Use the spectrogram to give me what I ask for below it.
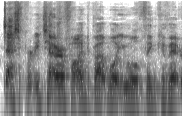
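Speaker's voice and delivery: ordinary delivery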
